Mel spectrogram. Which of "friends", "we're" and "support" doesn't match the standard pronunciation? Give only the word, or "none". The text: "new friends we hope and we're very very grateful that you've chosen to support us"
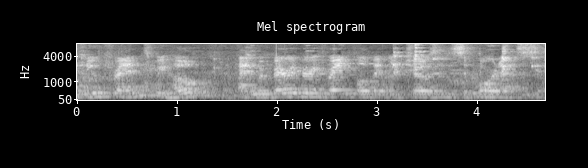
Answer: none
